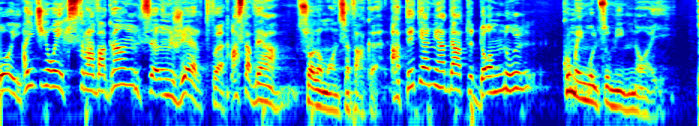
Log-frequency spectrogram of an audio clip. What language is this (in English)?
Romanian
